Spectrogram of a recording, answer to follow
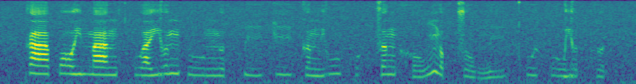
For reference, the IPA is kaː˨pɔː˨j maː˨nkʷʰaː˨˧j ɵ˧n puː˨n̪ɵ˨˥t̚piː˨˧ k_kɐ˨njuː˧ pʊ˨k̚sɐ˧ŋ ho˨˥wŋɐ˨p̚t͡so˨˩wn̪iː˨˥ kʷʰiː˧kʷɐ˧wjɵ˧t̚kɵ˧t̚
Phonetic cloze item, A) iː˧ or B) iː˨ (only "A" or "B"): B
